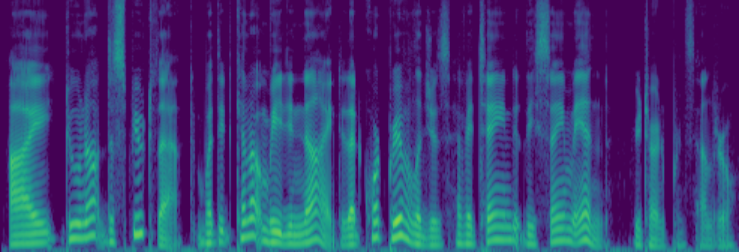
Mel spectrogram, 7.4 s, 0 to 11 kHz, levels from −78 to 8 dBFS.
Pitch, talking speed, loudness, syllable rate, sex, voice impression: 130 Hz, 170 wpm, -19 LUFS, 4.9 syllables/s, male, masculine, adult-like, slightly thin, tensed, clear, fluent, cool, calm, friendly, reassuring, slightly wild, kind, slightly modest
